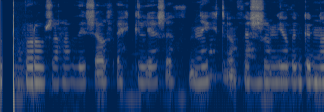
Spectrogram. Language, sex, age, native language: Icelandic, male, 12, Icelandic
